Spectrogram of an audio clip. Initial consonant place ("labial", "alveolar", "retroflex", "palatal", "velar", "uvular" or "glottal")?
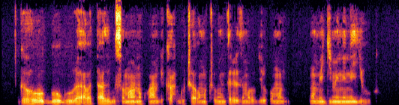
velar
